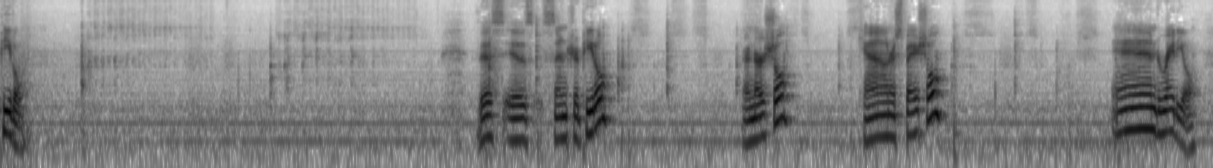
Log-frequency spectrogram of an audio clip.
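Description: Chalk scratches and taps on a slate board.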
